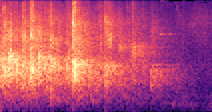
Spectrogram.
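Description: Clapping from an audience at a Jugend hackt youth hackathon event in Munich, dense at first and then thinning and fading out over about two seconds.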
